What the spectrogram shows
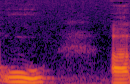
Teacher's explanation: it has a high back rounded vowel, for example, u, but it doesn't have a high back unrounded vowel, yeah?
